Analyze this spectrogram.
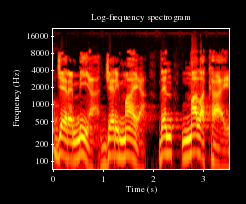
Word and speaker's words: Malachi: Then Malachi not Maliki.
